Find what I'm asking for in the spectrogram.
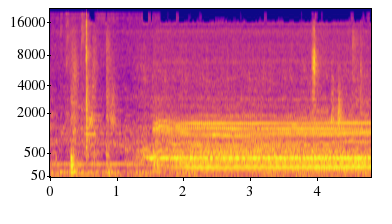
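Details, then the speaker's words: Emerson VCR4003 mono VHS deck, non-functional, powered up for the first time. A few clicks, then a steady motor whir keeps running with no tape loaded; a motor is spinning when it shouldn't. "that doesn't sound good sounds like a motor is running and there's no tape or anything in it"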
